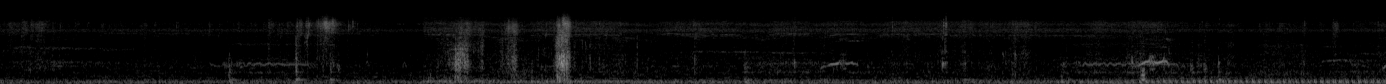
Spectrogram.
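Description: Monkeys' feet patter and rustle on dry leaves and dirt.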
